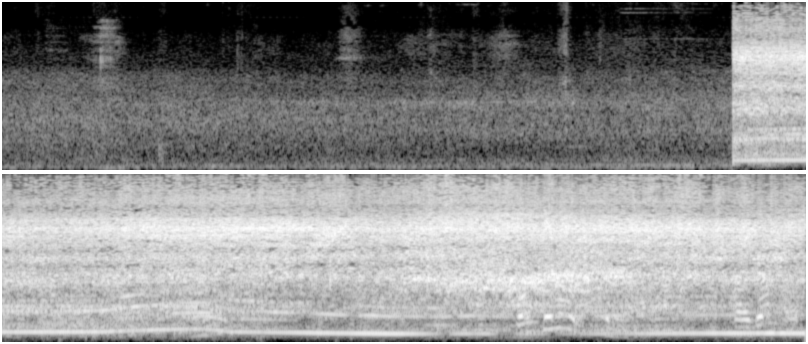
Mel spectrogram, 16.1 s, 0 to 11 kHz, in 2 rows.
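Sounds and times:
car engine at high revs: 7.3s - 16.0s
tires spinning: 7.3s - 16.0s.

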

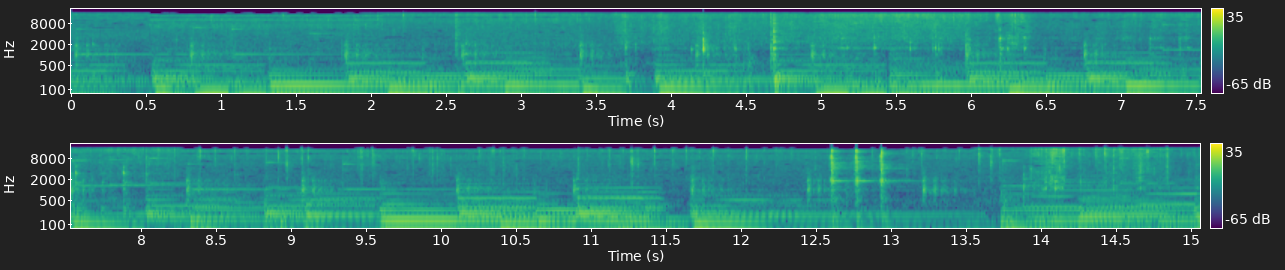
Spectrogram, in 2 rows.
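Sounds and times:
background music: 0.0s - 15.0s
food sizzling in a pan: 0.0s - 15.0s
wooden spatula scraping pan: 2.6s - 8.5s.

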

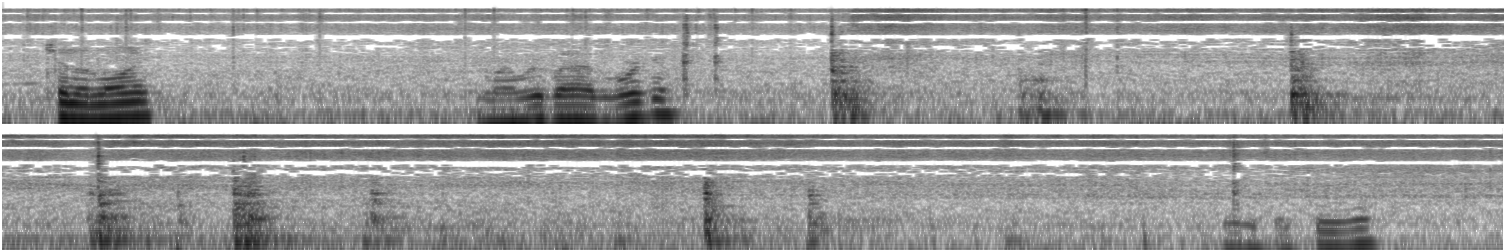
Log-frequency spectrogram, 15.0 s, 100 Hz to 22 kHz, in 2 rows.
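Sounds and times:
steaks sizzling on a grill: 0.0s - 15.0s
metal tongs clicking on grate: 3.4s - 5.6s, 6.4s - 7.2s, 7.9s - 10.3s, 10.9s - 12.0s.

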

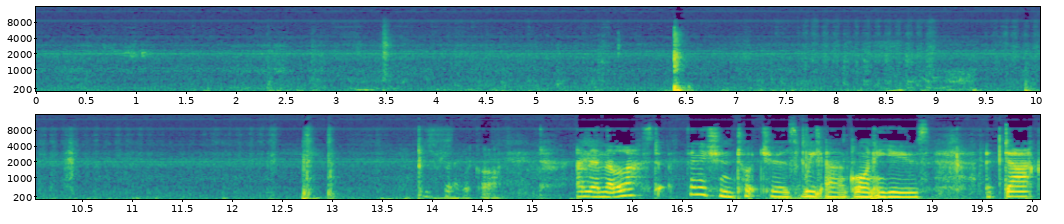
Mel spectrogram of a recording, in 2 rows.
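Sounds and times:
paper rubbing on card: 7.6s - 12.6s.

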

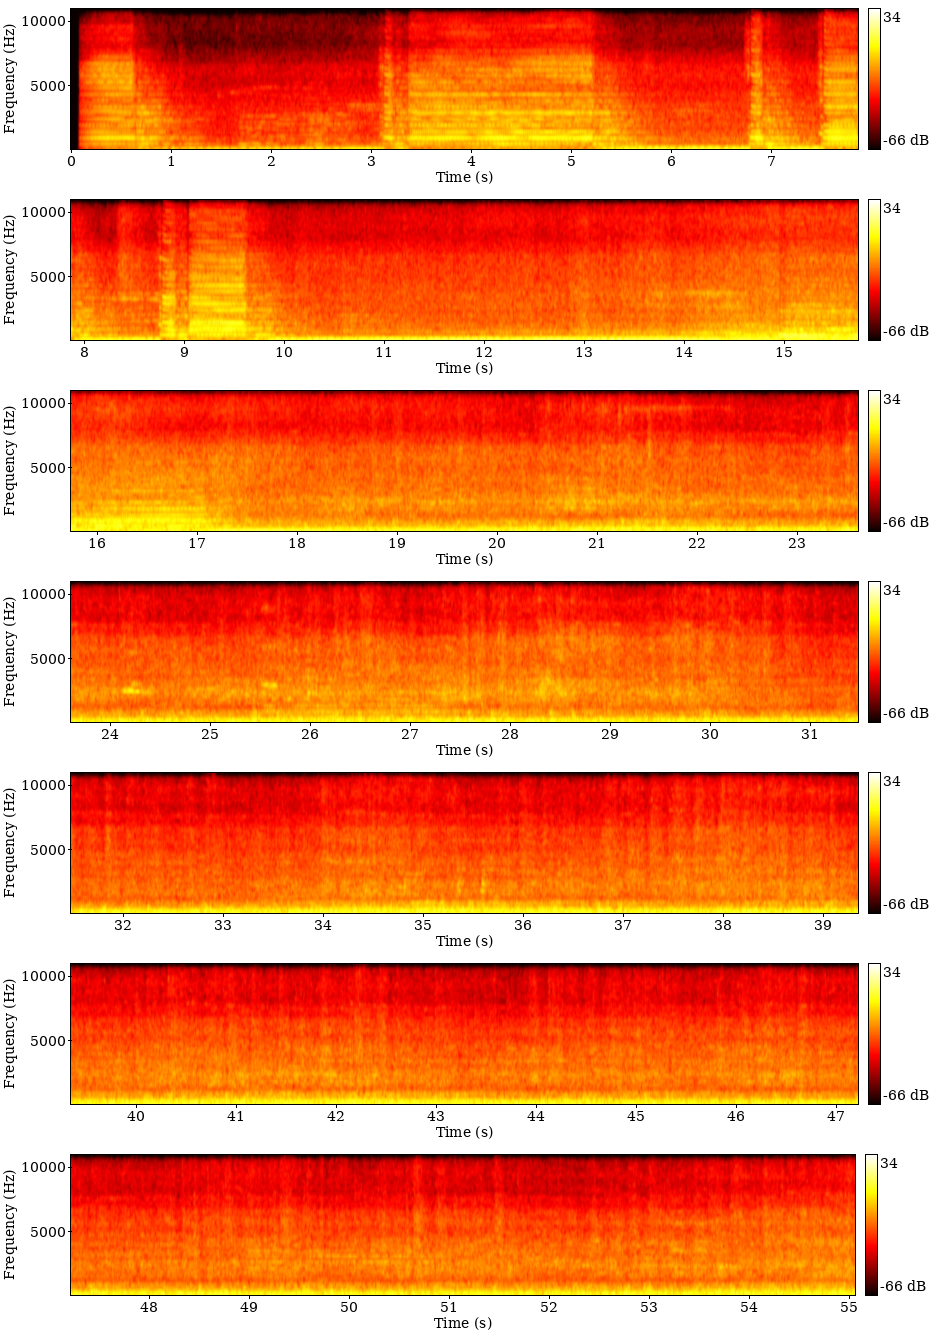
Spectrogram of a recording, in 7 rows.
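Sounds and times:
locomotive horn blasts: 0.1s - 5.8s, 6.8s - 11.1s, 13.7s - 17.7s, 25.5s - 27.5s
diesel locomotive engine hum: 0.1s - 55.0s
train wheels clattering: 11.1s - 55.0s.

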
